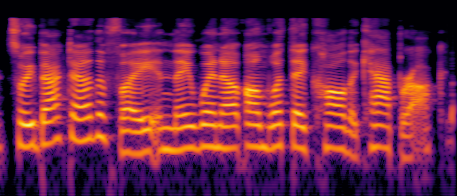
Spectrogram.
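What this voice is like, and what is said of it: Put-on storytelling accent. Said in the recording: “I'm loving the accent, by the way. ... I think he's just overtaking me right now. ... I'm letting him possess me.”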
